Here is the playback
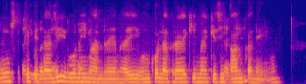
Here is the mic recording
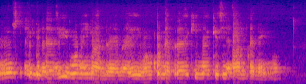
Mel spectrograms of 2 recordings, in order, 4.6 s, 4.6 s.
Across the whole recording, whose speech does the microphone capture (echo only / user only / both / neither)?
echo only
